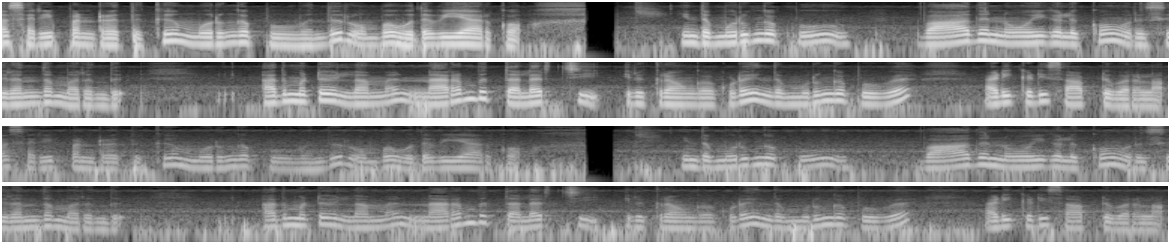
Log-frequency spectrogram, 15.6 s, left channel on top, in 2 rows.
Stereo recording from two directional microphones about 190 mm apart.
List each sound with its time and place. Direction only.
0.0 s a woman's voice: 45° left (ahead or behind); by 15.5 s 30° left (ahead or behind)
